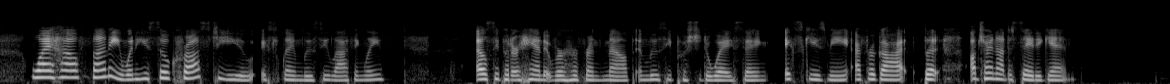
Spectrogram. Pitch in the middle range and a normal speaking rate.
No: high, 220 Hz; average, 195 wpm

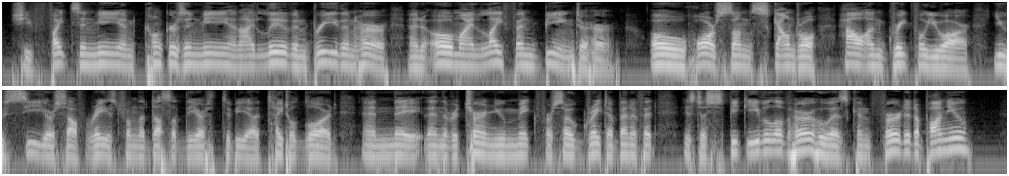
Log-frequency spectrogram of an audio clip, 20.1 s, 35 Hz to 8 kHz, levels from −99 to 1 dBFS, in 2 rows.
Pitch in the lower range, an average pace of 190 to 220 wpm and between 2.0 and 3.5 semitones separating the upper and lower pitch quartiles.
No: low, 125 Hz; average, 200 wpm; average, 4.1 semitones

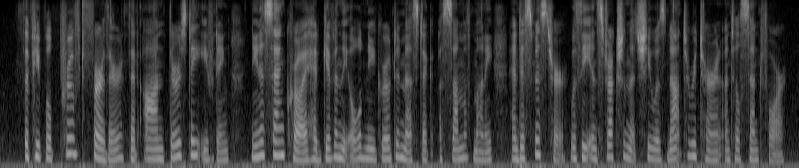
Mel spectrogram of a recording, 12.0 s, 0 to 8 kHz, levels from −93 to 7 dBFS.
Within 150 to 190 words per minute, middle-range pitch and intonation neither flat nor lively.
Yes: average, 180 wpm; medium, 180 Hz; average, 3.6 semitones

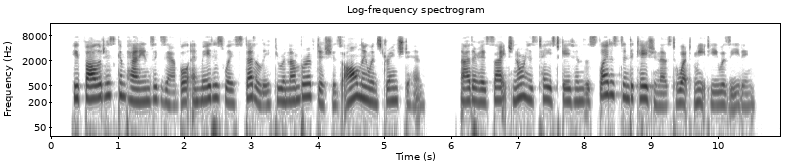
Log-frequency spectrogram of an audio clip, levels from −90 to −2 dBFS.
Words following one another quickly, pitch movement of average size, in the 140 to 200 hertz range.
No: fast, 215 wpm; average, 4.3 semitones; high, 220 Hz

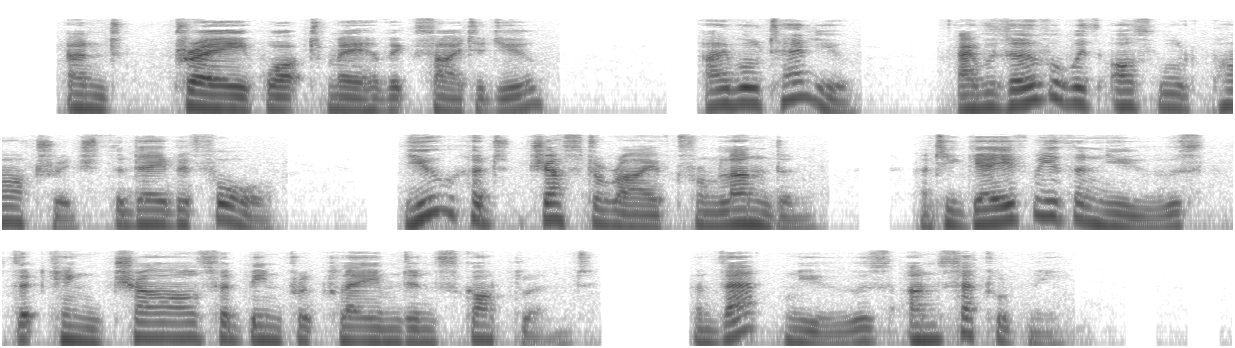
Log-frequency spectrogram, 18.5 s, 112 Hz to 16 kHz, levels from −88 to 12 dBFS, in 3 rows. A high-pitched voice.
No: low, 130 Hz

